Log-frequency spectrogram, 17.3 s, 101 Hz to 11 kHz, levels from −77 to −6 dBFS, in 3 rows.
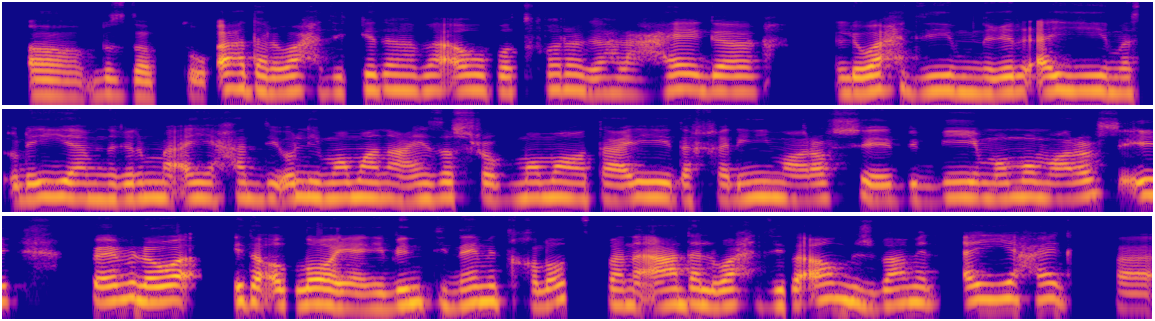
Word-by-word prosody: آه 155 -2 0
بالضبط، 155 -1 -6
وقاعدة 200 +6 +2
لوحدي 180 -1 -2
كده 205 -1 -1
بقى 195 0 0
وباتفرّج 200 0 -3
على 175 0 -6
حاجة 195 -2 0 0.4
لوحدي 195 +1 +1
من 185 -2 -4
غير 185 +2 +1
أي 195 0 +1
مسئولية 185 +3 -2
من 185 -1 -4
غير 185 +1 -2
ما 195 -1 -1
أي 190 0 -1
حد 190 0 -6
يقول 185 +2 -1
لي 200 - +1
ماما 195 +1 +1
أنا 190 -2 -2
عايز 185 +3 -2
أشرب، 185 -2 -3
ماما 195 0 0
تعالي 190 +2 +1
دخليني 185 +2 -4
ما 190 - -2
أعرفش 185 +2 -3
بيبّي، 180 +3 -2
ماما 190 +2 -2
ما 185 -2 -3
أعرفش 205 - -2
إيه، 400 - 0 0.4
فاهم 230 +3 +5
اللي 225 -4 +6
هو 235 +2 +7 0.2
إيه 230 - +4
ده 210 -3 +4
الله 195 +1 +6
يعني 165 -1 +2
بنتي 200 +2 0
نامت 215 +4 +1
خلاص، 200 +7 -1 0.2
فأنا 195 -3 0
قاعدة 200 +3 +5
لوحدي 190 0 +1
بقى 200 +5 +4
ومش 230 -8 0
باعمل 210 +3 -1
أي 250 +3 +2
حاجة 250 -1 -3 0.2
ف 175 - -7
195 Hz, 190 wpm, -23 LUFS, 180-205 Hz, 0.4 s, هو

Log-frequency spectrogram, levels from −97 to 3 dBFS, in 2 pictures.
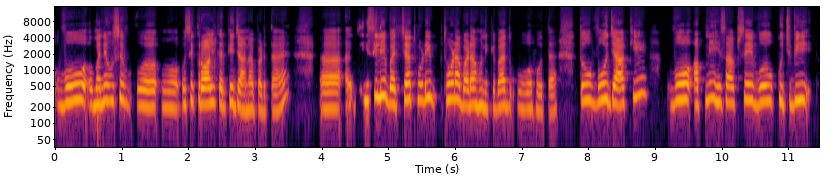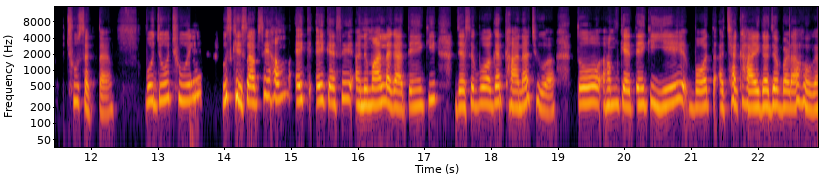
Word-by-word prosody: वो 255 -2 +3
मने 230 +3 +2
उसे, 265 +2 -2
उ 250 - -6 0.2
उ 205 -2 -2
उसे 235 +4 -4
क्रॉल 235 -1 +4
करके 235 0 -2
जाना 185 -4 -1
पड़ता 175 -1 -7
है। 265 - -6 0.5
अ 190 - -3
अ, 190 0 -1 0.2
इसीलिए 315 +5 +3
बच्चा 235 +3 +2
थोड़ी 285 +3 0 0.2
थोड़ा 285 0 +4
बड़ा 220 0 +1
होने 215 -3 -2
के 200 - -11
बाद 205 0 -1
वो 185 -1 -7
होता 170 -1 -7
है। 170 - -9 0.3
तो 270 +1 0
वो 280 +2 +3
जाके, 235 +8 +2 0.5
वो 275 +4 +4 0.2
अपने 270 +6 -5
हिसाब 250 -1 0
से, 275 -1 +1
वो 255 +2 +1
कुछ 245 -3 -4
भी 275 - -1 0.3
छू 260 -1 -4
सकता 185 -7 -4
है। 155 +1 -7 0.5
वो 260 +1 +2
जो 280 +2 +2
छुए, 275 -2 -2 0.5
उसके 320 +2 +3
हिसाब 245 -1 +4
से 340 -1 0
हम 305 +2 +1 0.2
एक 270 +1 +2
एक 260 0 +3
ऐसी 250 +5 0
अनुमान 225 +2 +5
लगाते 205 -5 +2
हैं 220 0 -2
कि 280 +4 -3 0.3
जैसे 210 +2 +1
वो 235 +2 0
अगर 245 +3 +2
खाना 210 +3 +1
छुआ, 185 - -4 0.4
तो 240 +1 +5
हम 225 +1 0
कहते 220 0 +2
हैं 230 -1 +2
कि 250 - -4 0.2
ये 255 +4 +2
बहुत 205 +2 -1
अच्छा 200 +2 -1
खाएगा 205 -1 +4
जब 220 -2 +3
बड़ा 200 +1 +2
होगा। 190 -2 0
230 Hz, 180 wpm, -23 LUFS, 205-265 Hz, 0.5 s, अनुमान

